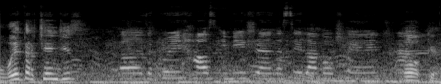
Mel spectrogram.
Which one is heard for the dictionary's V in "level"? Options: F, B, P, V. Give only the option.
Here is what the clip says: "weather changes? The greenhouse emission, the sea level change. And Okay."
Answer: B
